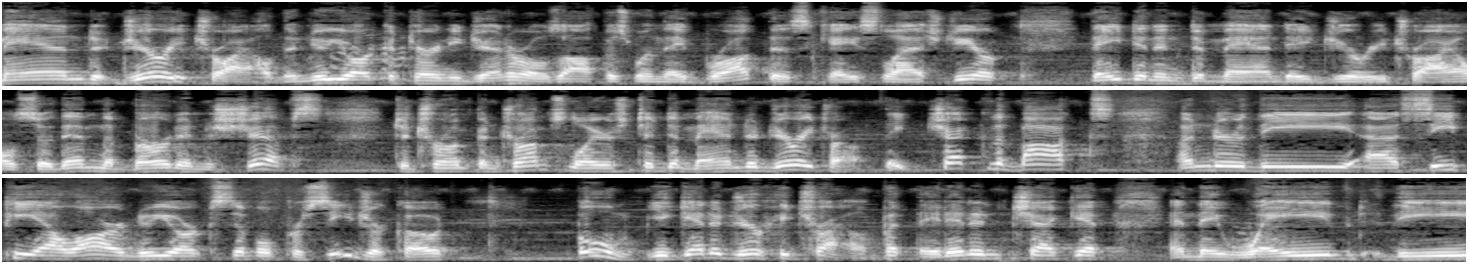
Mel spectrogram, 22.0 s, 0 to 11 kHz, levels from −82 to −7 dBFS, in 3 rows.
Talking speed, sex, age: 175 wpm, male, 40-59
